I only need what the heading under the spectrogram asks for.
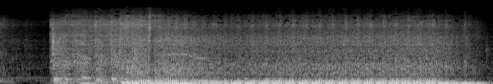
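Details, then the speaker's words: First start of a freshly built VW air-cooled 2332cc stroker (SCAT 84mm crank, Mahle 94mm pistons, Engle FK42 cam, dual Weber IDF 44 carbs) in a 1966 split bus: cranks, catches, lumpy uneven beat; builder suspects timing or carbs, unconfirmed. "all right see the timing's a little bit off or the carbs what is that noise"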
